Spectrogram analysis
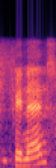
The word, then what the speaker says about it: finance: Both the pronunciation are accepted. Both are accepted pronunciation.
